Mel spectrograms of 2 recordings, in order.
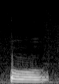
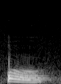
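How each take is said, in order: The two takes are said the same way.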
